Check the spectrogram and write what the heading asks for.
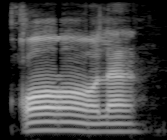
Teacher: Jadi mad asli atau mad tabi'i ini itu membacanya adalah dengan cara dipanjangkan sepanjang 2 harokat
